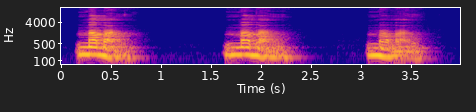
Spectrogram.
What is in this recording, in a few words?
"mamang", Dhurga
